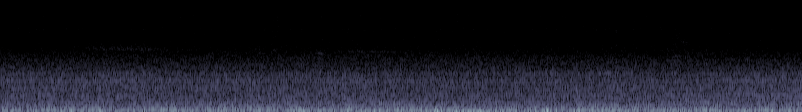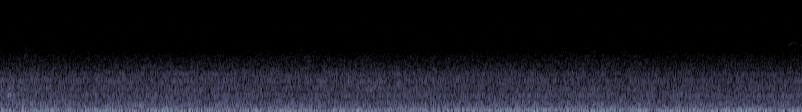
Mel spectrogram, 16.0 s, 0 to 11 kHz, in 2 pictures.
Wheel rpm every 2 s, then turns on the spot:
0, 0, 0, 0, 0, 0, 0, 0.
none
